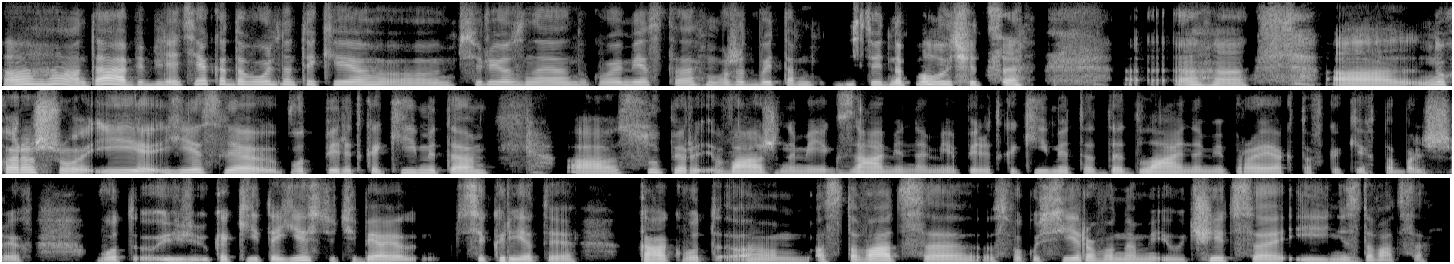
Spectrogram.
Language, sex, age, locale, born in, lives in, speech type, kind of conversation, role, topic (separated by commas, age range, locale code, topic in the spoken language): Russian, female, 40-44, ru-RU, Russia, United States, conversation, podcast, host, Как ты справляешься с прокрастинацией в учёбе?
